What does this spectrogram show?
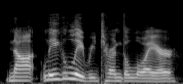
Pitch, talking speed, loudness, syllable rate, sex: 175 Hz, 165 wpm, -18 LUFS, 6.0 syllables/s, female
